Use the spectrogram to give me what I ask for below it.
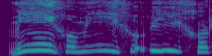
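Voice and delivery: very high, wailing mock sob; mother crying. Retelling mom's wail over her son, high mock sob. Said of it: "también llorando".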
